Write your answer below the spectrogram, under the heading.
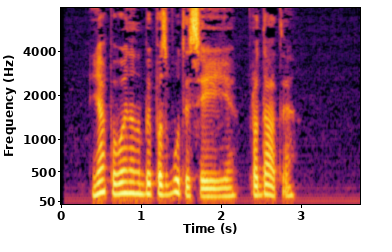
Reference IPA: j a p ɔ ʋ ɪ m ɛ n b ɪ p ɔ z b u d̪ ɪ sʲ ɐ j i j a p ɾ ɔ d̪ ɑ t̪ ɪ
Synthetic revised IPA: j a p ɔ ʋ ɪ n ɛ n b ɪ p ɔ z b u t̪ ɪ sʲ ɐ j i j i p ɾ ɔ d̪ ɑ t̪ ɪ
